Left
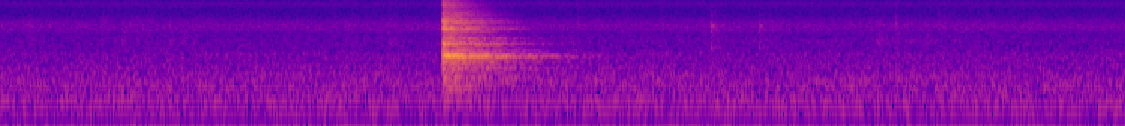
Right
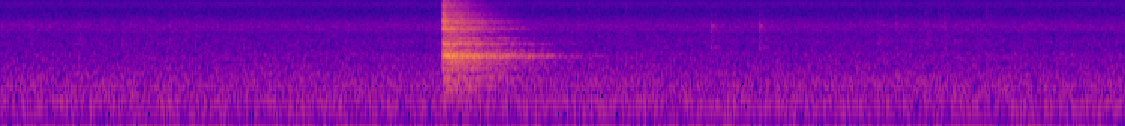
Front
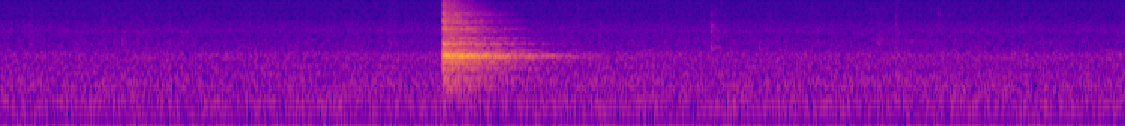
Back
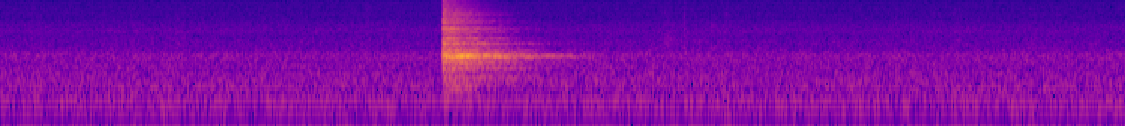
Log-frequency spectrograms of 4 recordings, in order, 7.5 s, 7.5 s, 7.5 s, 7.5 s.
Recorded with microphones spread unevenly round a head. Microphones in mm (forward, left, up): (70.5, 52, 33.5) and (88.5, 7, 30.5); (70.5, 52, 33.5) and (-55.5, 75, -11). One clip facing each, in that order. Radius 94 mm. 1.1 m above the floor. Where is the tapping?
35° left, 3.5 m.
